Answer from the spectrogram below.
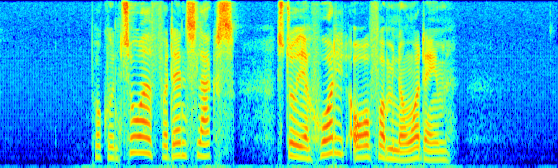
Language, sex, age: Danish, female, 27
